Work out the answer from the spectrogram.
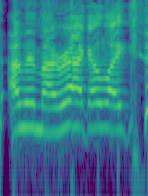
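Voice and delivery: high-pitched, laughing through the words; real laughter breaking up the story. Real, not acted. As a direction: tell it while cracking up. Laughing while recalling a scary night.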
